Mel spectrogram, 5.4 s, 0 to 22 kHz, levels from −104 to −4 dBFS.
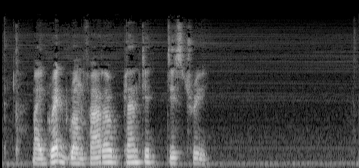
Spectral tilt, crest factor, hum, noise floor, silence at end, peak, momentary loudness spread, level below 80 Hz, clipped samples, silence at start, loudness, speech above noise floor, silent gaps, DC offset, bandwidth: -5.5 dB/octave; 22 dB; none; -58 dBFS; 2.3 s; -4 dBFS; 12 LU; -62 dBFS; under 0.1%; 0.25 s; -25 LUFS; 34 dB; none; under 0.1%; 13 kHz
